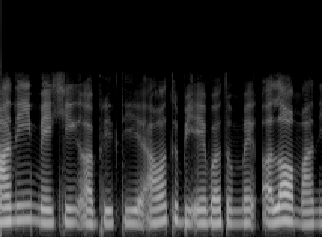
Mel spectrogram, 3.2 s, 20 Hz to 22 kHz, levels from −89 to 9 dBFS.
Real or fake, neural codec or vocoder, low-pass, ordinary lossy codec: real; none; 7.2 kHz; none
